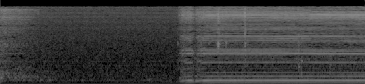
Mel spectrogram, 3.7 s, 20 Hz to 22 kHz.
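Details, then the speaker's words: Restored 1950s Mallory vibrator, contacts cleaned, converting 12 V DC to about 200 V pulsed AC: after a quiet start, a steady even buzz near 100 Hz with a bright edge; running properly. "the first thing is you can you now know why it's called a vibrator you can hear that that's the noise it makes"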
